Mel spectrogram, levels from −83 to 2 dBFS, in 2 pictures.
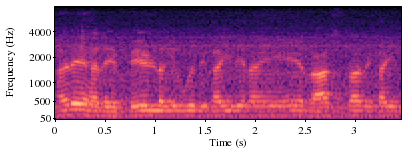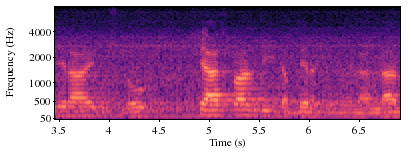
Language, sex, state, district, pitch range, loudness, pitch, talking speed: Hindi, male, Maharashtra, Sindhudurg, 115-130 Hz, -21 LUFS, 125 Hz, 180 wpm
